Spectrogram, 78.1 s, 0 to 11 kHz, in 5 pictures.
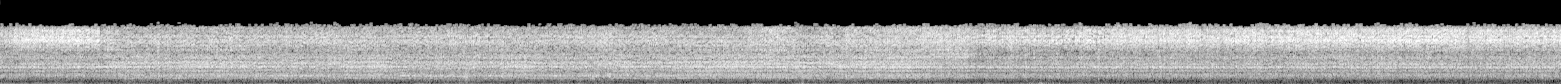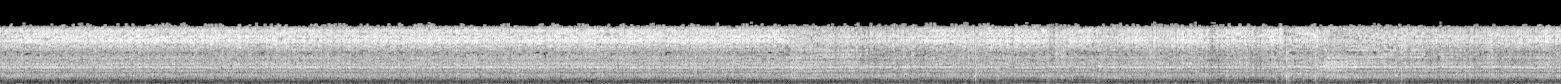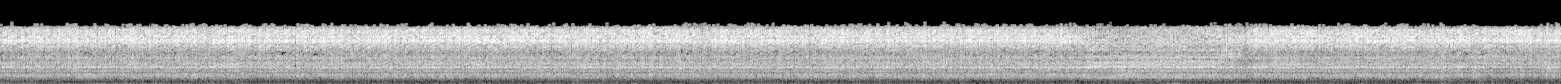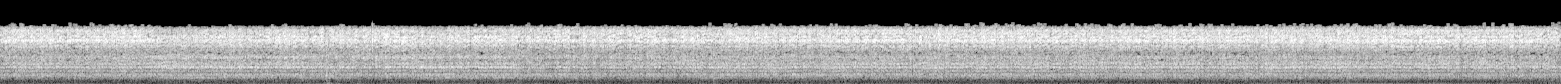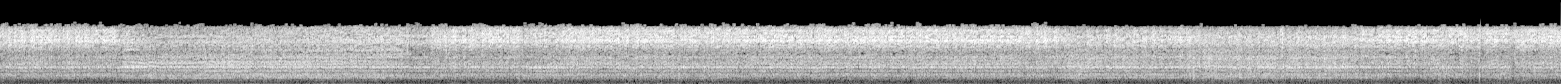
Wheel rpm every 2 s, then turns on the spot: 110, 110, 120, 110, 110, 110, 110, 120, 110, 110, 120, 120, 110, 110, 110, 110, 120, 120, 120, 110, 120, 120, 120, 120, 110, 110, 120, 110, 110, 110, 120, 110, 120, 120, 120, 120, 110, 120, 120.
none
